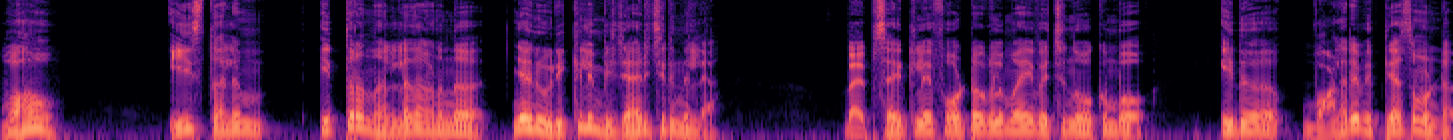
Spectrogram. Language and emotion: Malayalam, surprised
